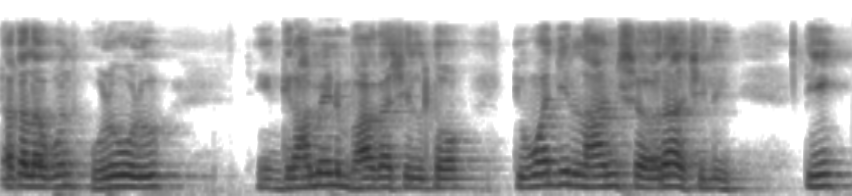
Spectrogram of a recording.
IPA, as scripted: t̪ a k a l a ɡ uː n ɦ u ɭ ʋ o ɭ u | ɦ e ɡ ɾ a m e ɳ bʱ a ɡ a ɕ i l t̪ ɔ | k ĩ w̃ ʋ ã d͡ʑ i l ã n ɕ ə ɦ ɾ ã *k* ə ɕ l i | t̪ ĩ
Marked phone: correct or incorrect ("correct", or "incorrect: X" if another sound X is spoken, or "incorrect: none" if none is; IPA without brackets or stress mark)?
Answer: incorrect: none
